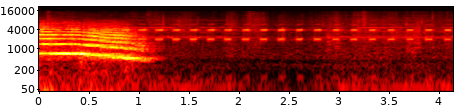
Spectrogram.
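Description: An elephant's trumpeting call, sliding down in pitch as it ends about a second in. Then a quieter high insect chirping, pulsing evenly about five times a second.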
